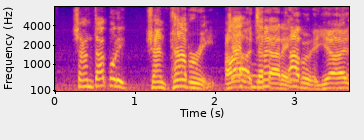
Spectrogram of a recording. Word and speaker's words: Chanthaburi: guess you pronounce it why is it so good there you pronounce it chantaburi chantaburi chab yeah I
